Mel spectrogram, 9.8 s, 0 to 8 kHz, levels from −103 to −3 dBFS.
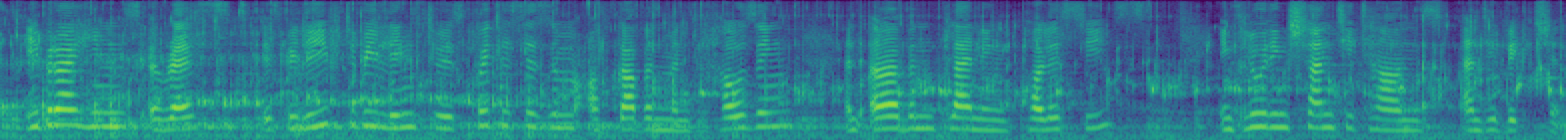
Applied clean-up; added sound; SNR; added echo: none; Liquid; 9 dB; none.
